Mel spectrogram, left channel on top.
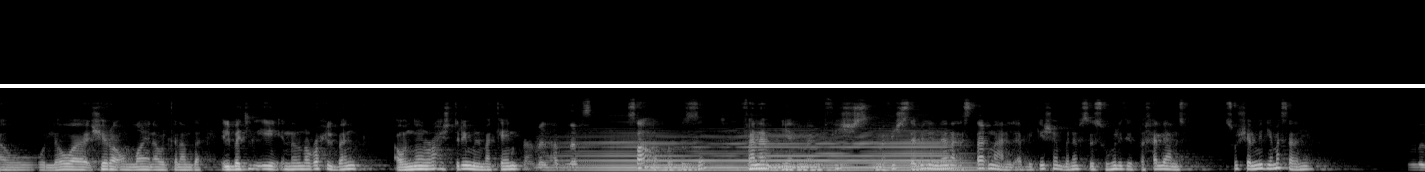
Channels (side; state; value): left; silent; digital silence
